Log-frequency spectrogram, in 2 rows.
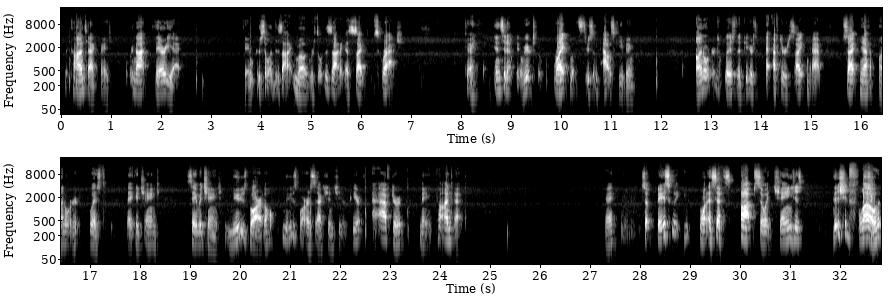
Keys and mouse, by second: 0.0 click, 0.1 double click, 11.8 click, 17.5 super+s, 21.2 click, 23.0 click.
